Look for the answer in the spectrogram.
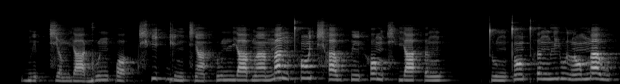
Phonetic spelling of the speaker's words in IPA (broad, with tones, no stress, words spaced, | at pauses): bĩ˨p̚t͡ɕə˨˩mja˨˩ ɡu˧npɔ˨t̚ t͡ɕʰi˦t̚ɡi˨˩ŋt͡ɕã˨˩hu˧ n̪ja˧bã˧ ma˥˧nt̪ʰɔ̃˦t͡ɕʰa˧w pĩ˧hɔ˥˧mt͡ɕʰja˧hə˧ŋ | t̪u˨˩ŋt̪ɔ̃˦t̪ʰə˦ŋ lju˥˧lɔ̃˦ ma˥˧w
